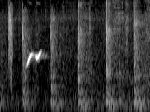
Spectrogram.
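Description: A short rising whistle, about half a second in, of the kind used to call a dog back, with a few faint clicks around it.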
